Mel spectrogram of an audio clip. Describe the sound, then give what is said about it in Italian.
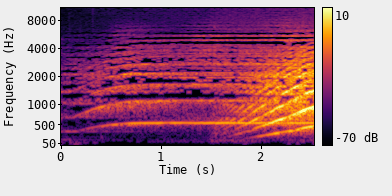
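A siren wails upward in a long rising sweep, its tone climbing steadily and growing louder over a couple of seconds, with no voices present. “Scocca nella sirena che avvolge la voglia di sound”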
